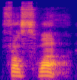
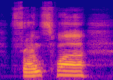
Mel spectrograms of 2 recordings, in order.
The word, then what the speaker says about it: Francois: totally fair because officially, the official pronunciation of my name is Francois. But, you know, I get all different variations. The closest anyone's come to it is Francois. The most common way that people have pronounced my name in Australia is Francois.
